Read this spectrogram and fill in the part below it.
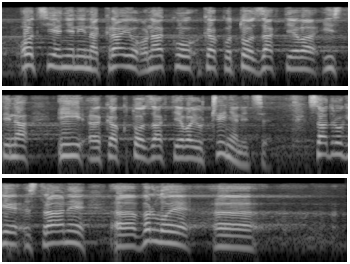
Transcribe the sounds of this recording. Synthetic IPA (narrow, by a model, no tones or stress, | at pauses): o̞t̪sjeɲe̞ninakɾajuonako̞ːkako̞t̪o̞ːzaxt̪jeːʋaʔist̪ina | ikako̥t̪o̞ːzaxt̪jeːʋajut͡ʃiɲe̞nit̪se̞ | sad̪ɾuɡe̞st̪ɾaːne̞ʋr̩lˠo̞je̞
